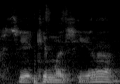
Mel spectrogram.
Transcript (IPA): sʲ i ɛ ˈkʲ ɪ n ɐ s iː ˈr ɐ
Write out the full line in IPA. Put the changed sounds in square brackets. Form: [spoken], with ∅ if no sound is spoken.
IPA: sʲ i ɛ ˈkʲ ɪ [m] ɐ s iː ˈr ɐ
